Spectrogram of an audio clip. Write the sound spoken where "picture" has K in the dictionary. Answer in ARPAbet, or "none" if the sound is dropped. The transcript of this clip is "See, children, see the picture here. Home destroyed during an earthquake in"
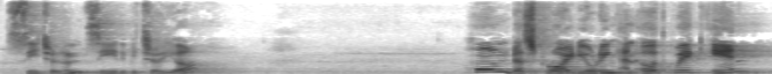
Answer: none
